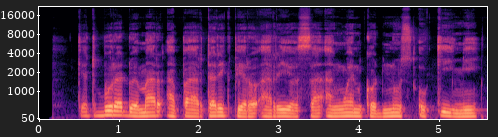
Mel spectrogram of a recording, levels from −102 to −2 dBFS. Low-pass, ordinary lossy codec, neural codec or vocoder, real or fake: none; none; none; real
